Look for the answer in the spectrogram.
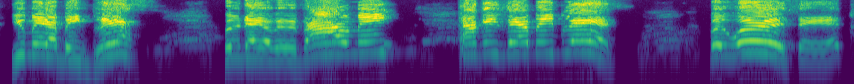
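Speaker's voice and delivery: loud, high-pitched incredulous preacher; fired-up pulpit challenge to a congregation; full-force preaching. Acted. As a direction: preach it loud, throwing the verse out as questions. Preaches on verse just read.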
